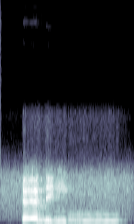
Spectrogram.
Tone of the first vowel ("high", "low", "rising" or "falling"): low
